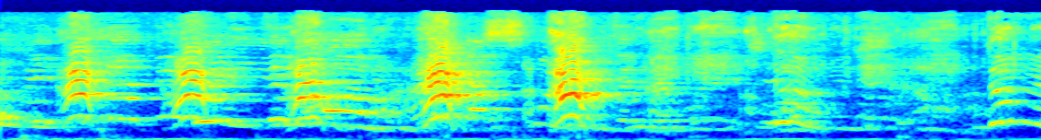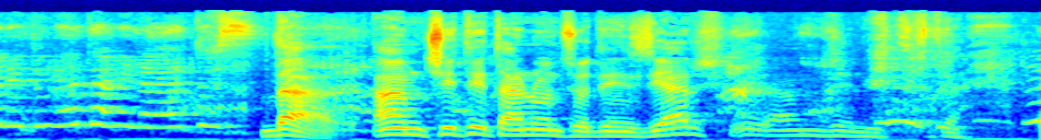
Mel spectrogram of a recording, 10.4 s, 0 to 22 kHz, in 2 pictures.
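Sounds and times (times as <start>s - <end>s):
laughter: 0.0s - 10.4s
small dog barking: 0.3s - 3.1s
speech: 6.5s - 10.3s.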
